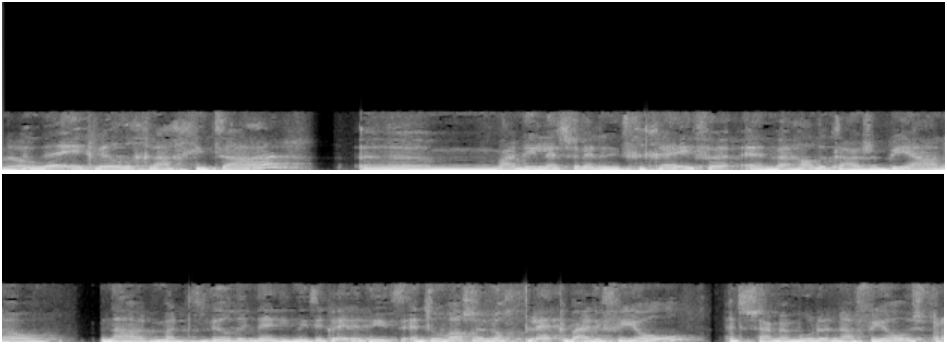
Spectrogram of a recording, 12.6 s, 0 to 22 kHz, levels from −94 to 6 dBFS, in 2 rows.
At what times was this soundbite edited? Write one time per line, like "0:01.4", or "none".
0:06.8
0:11.0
